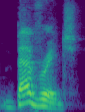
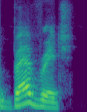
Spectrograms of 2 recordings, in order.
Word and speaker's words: Beveridge: The redistricting that was recently given to a gentleman by the name of Andrew Beveridge, not spelled like beverage, but sounds like beverage.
